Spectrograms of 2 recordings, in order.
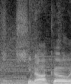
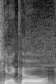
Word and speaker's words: Hinako: And I realize I've been saying her name I've been pronouncing it like two different ways. I've been saying like Hinako and Hin. I believe it's Hinako.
